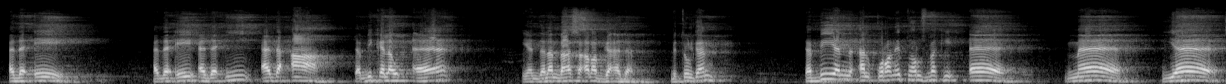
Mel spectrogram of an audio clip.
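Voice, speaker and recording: This Quran recitation lesson takes place in a mosque, taught by a high-voiced man from Egypt who speaks Arabic as his first language. His method is slow sound drilling, wrong-versus-right contrasts, and chanted samples.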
